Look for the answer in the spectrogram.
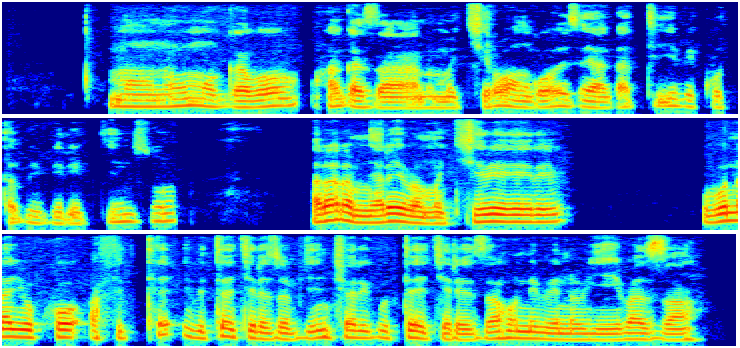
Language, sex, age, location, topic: Kinyarwanda, male, 25-35, Kigali, health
